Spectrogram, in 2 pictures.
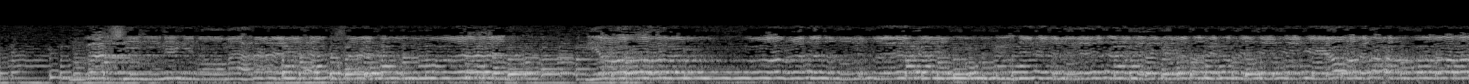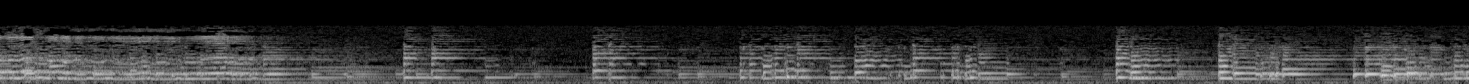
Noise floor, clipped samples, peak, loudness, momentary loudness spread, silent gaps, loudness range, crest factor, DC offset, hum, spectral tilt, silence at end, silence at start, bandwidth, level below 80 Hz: -42 dBFS; under 0.1%; -8 dBFS; -22 LUFS; 14 LU; none; 8 LU; 14 dB; under 0.1%; none; -5.5 dB/octave; 0 s; 0 s; 6.6 kHz; -40 dBFS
